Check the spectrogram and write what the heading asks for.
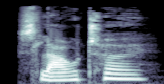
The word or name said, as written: slagtøj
